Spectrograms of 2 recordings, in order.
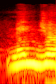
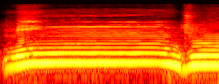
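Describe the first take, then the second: First: Said in the usual way. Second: মিন with the n held as a long nasal hum, then জু drawn out; hidden n, ghunnah. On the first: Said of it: "মিন জু হবে না". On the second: Shown as a demonstration. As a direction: recite মিন জু slowly, humming the hidden n. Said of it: "মিন গোপন করতে হবে".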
